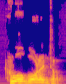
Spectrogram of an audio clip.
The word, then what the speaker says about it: quo warranto: Now we are moving to the last and final writ, and that is quo warranto. So how it is being pronounced?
